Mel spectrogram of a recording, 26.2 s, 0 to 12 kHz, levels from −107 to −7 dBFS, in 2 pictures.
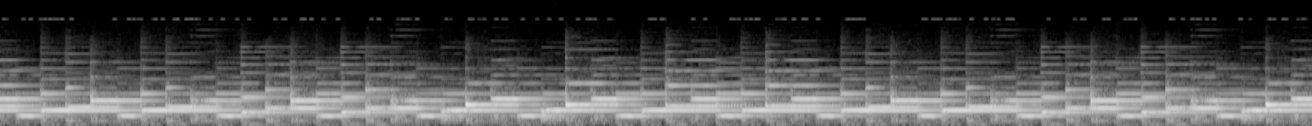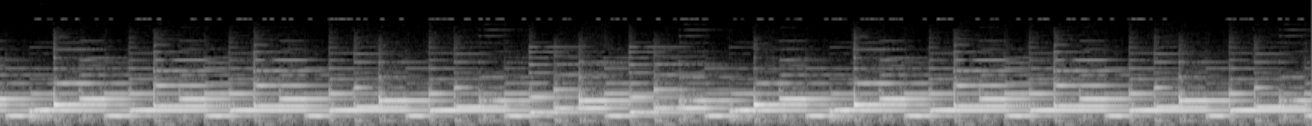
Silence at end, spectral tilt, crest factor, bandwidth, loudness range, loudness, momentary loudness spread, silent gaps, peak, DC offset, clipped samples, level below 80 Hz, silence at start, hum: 0 s; -9 dB/octave; 12 dB; 7.2 kHz; 1 LU; -26 LUFS; 3 LU; none; -14 dBFS; under 0.1%; under 0.1%; -60 dBFS; 0 s; none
